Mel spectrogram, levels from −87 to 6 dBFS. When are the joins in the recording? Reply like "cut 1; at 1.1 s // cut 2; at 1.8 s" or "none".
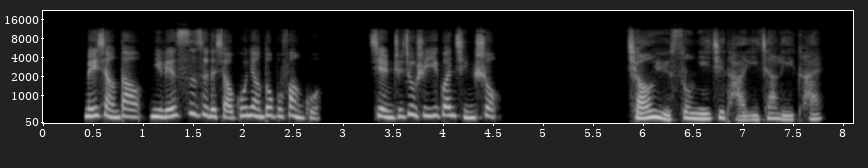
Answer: none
